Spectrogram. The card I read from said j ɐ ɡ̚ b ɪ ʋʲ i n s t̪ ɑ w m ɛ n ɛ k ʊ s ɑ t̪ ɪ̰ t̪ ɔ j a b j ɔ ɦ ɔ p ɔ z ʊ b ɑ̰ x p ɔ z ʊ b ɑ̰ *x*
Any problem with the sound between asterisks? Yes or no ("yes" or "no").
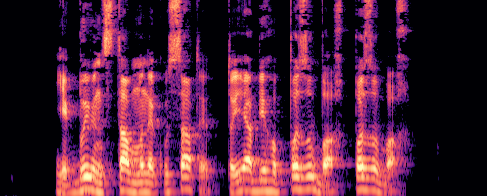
no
